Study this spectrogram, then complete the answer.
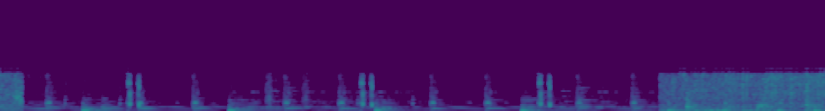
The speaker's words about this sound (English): I'm on medium high right now. Non-stick is the best pan to use because we don't want the beef sticking to the pan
